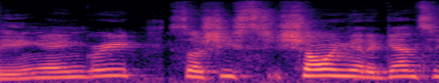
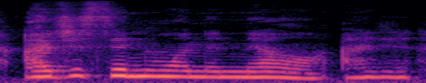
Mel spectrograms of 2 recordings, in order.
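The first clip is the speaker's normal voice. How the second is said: mocking soft mimic; 2 semitones lower, 7 dB quieter than usual. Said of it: "And now she's saying".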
